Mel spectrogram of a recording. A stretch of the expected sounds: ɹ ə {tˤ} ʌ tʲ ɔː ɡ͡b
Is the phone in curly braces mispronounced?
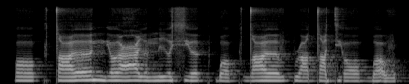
no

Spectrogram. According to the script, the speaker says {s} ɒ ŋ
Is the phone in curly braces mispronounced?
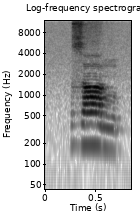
yes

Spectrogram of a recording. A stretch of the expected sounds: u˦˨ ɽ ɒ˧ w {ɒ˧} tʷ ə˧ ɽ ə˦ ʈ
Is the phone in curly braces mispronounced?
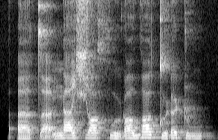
yes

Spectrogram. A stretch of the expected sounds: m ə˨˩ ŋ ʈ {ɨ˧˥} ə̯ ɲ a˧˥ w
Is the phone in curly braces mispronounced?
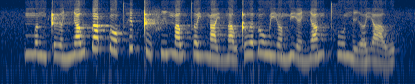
yes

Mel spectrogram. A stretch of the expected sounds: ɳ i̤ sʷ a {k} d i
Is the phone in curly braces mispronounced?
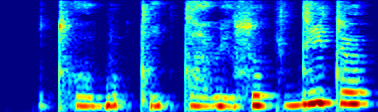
no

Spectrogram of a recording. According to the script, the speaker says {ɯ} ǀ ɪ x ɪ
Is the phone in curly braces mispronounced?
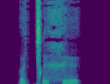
yes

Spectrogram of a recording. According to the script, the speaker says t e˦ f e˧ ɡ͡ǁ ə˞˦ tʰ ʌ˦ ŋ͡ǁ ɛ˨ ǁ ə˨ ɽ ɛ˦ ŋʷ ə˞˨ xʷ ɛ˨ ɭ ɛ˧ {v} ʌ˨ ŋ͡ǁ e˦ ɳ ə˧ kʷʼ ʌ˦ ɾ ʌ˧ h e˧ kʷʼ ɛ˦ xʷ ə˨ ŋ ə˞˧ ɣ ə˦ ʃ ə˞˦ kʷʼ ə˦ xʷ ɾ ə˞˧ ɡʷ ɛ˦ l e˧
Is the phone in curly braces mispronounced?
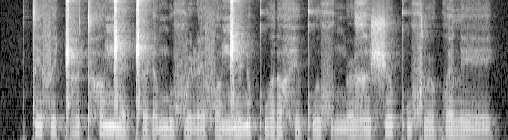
yes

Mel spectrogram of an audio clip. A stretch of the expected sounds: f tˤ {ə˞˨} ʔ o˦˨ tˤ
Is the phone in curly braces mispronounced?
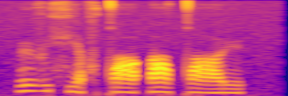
no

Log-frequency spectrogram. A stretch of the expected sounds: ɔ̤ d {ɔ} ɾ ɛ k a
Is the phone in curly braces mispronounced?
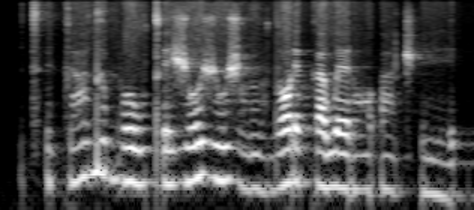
no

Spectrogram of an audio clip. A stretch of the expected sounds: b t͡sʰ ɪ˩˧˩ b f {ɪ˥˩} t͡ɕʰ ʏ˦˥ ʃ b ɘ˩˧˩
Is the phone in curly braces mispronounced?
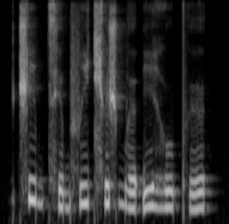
yes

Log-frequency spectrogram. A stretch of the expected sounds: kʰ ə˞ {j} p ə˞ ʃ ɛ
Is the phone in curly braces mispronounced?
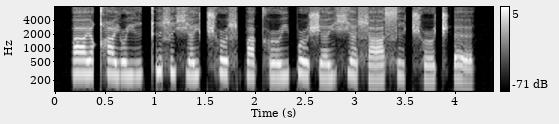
no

